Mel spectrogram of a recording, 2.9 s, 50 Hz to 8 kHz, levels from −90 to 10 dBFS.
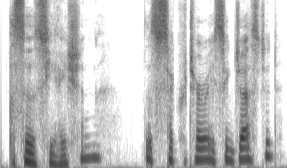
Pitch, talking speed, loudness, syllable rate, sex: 135 Hz, 85 wpm, -21 LUFS, 5.3 syllables/s, male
